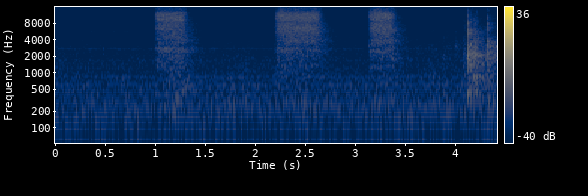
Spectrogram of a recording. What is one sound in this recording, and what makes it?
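A spray can hisses in short bursts.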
